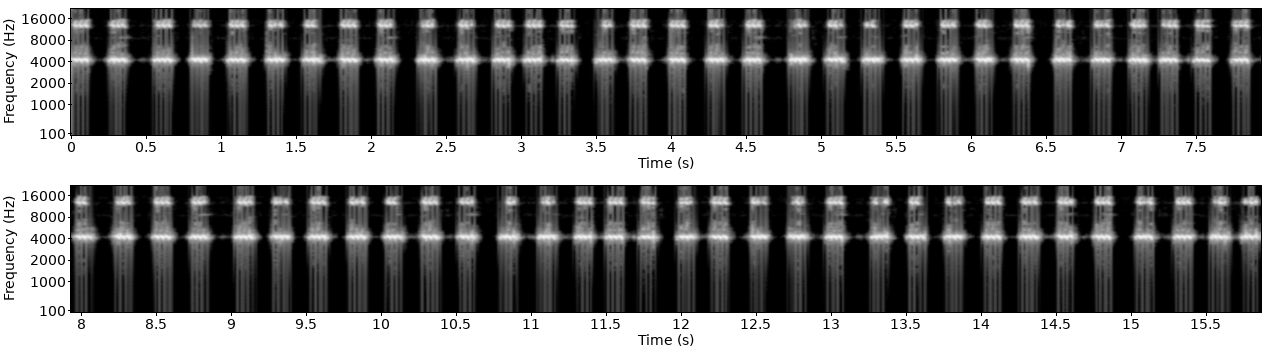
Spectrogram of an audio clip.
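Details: Continuous shrill chirping of a cricket, offered as a sound to scare off household rats, steady high pulses at roughly four per second throughout with no pauses or other sounds.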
